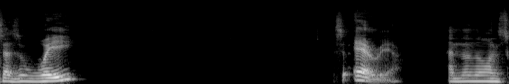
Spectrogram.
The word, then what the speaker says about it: 圍: A bigger form, pronounced as wei, is area.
